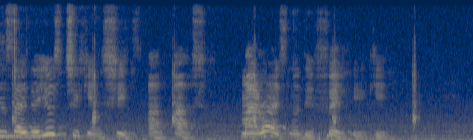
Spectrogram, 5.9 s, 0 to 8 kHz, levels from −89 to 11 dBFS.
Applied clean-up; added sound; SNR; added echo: none; Tick-tock; 11 dB; reverberation time 0.6 s.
